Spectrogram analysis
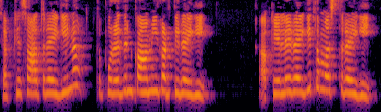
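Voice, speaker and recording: A woman's voice: extremely high pitch, fast talker. A woman voicing a scheming, meddling mother in a cartoon, coaxing in a conspiratorial way. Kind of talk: melodramatic cartoon voice acting.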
